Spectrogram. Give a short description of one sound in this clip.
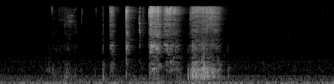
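A young woman slurps noodles loudly and close up.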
